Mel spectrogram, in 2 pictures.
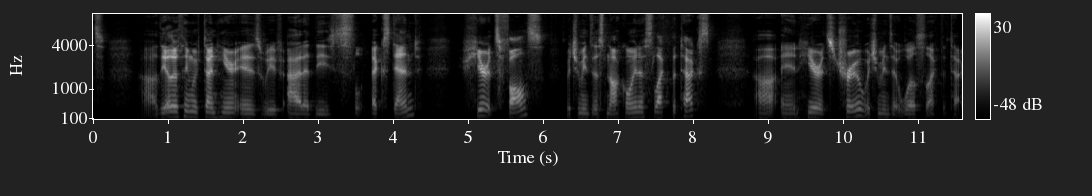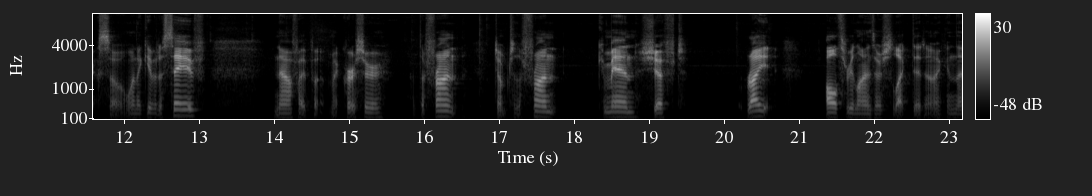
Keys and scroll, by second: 12.1 super+s, 16.8 super+Left, 20.1 shift+super+Right.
